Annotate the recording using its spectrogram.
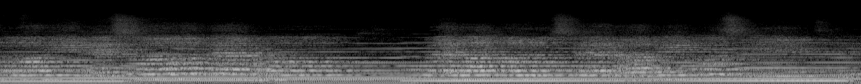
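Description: Sacred choral music, with voices holding long sustained chords that shift twice partway through.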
